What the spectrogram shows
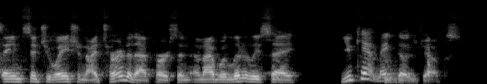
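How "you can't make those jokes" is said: put-on condescending tone, higher and quieter. Retelling what one would say to someone joking: imitating own condescending tone. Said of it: "I'll be as condescending as possible".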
